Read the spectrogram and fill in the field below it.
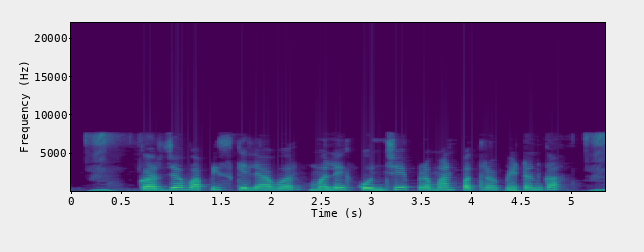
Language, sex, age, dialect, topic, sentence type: Marathi, female, 25-30, Varhadi, banking, question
